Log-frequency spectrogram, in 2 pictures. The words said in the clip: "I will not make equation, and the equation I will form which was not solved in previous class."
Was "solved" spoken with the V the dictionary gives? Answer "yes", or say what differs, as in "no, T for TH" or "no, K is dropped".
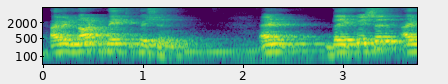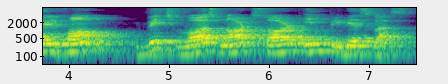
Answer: no, V is dropped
